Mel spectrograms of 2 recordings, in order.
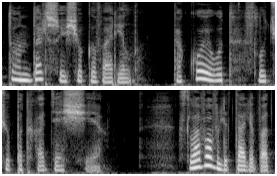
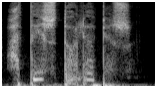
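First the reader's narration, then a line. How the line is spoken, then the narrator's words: Whisper. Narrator (Russian): Шепотом спросил Иван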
